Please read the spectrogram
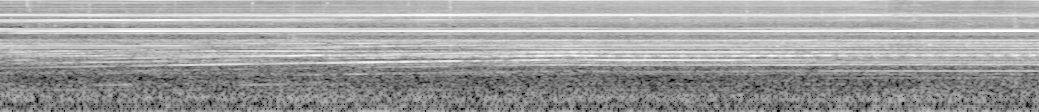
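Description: Extruder drive motor under variable-frequency-drive control whining. Its pitch rises over the first few seconds as the drive's speed setting is stepped up, then it runs steady. A steady whirr of cooling fans sits underneath.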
